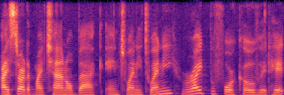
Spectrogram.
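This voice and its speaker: The speaker has a Dutch accent and ordinary pitch variation. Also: woman. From Netherlands. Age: 30s. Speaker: history YouTuber. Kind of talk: interview conversation.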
